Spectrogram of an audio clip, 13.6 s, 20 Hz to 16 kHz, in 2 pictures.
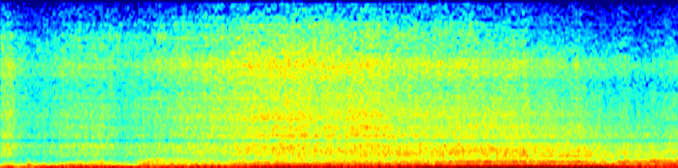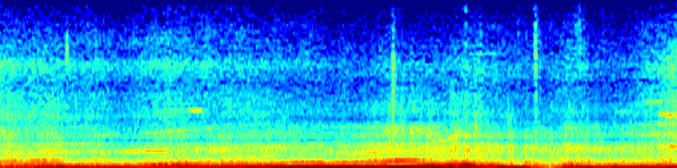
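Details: Built Toyota R154 manual in a daily drift car with a welded diff, while driving: a clear gear whine rising and falling with road speed over the engine. Typical of a built gearbox, harmless.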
